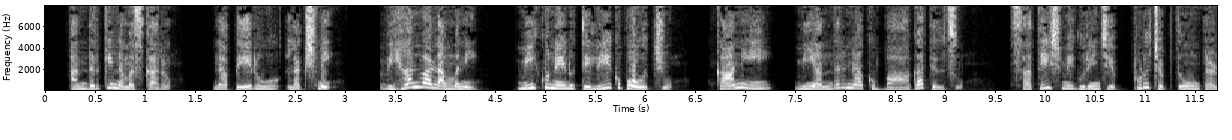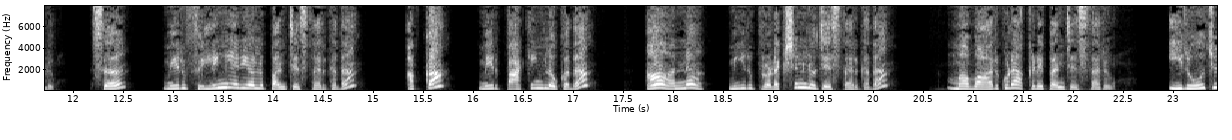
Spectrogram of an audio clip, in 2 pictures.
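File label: telugu female voice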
